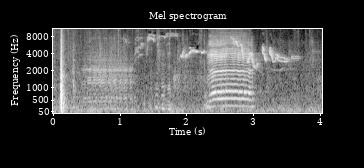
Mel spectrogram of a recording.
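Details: Zwartbles ewes on a farm in County Kilkenny, Ireland, calling at feeding time on a sunny day in an orchard; soft earlier bleats, then one loud, long, wavering harmonic bleat, with a sharp knock at the start and a woman's voice.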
